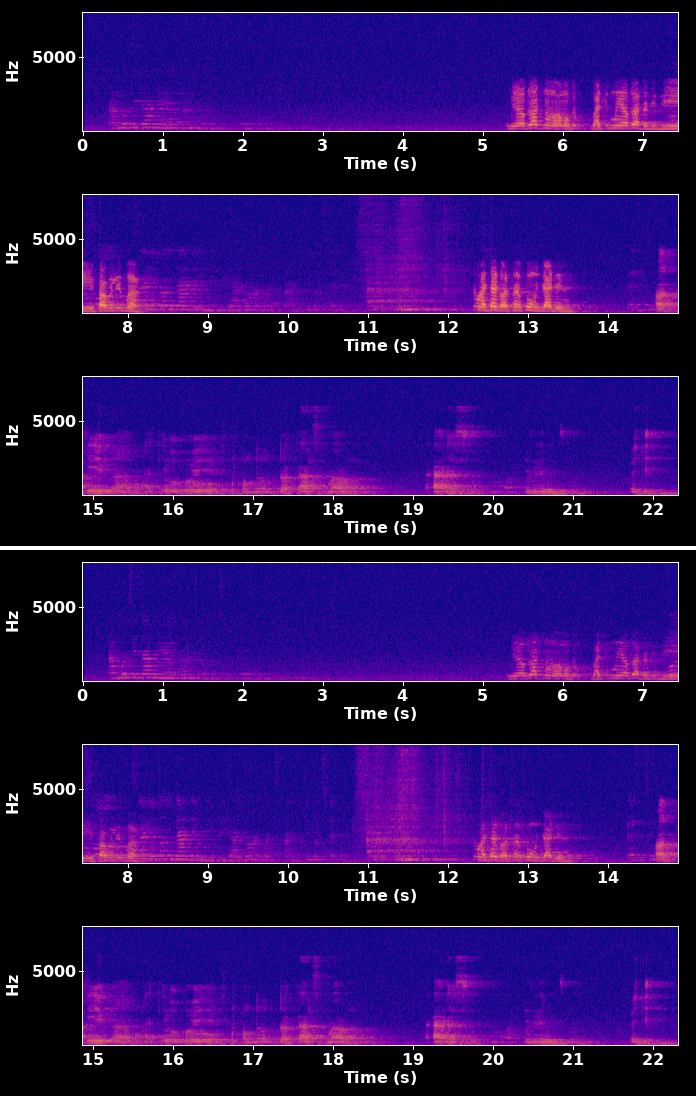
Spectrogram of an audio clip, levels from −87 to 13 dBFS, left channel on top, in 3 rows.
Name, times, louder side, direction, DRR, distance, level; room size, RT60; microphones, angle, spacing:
voice 1, 0.3-2.7 7.3-10.8 12.3-13.3 14.1-15.1 19.9-21.2, right 1 dB, 70° right, 0 dB, 2.4 m, -47 dB
voice 2, 5.3-7.7 8.0-8.1 12.3-13.5, left 8 dB, 85° left, 21 dB, 0.3 m, -23 dB
Liquid Destiny Fart, 10.8-12.8, right 2 dB, 30° right, 0.7 m, -44 dB
voice 3, 14.6-18.3 19.2-19.8 20.4-20.8 21.7-21.9, right 1 dB, 10° right, 2 dB, 1.0 m, -35 dB
12.5 x 11.5 x 3.7 m, 1.2 s
head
